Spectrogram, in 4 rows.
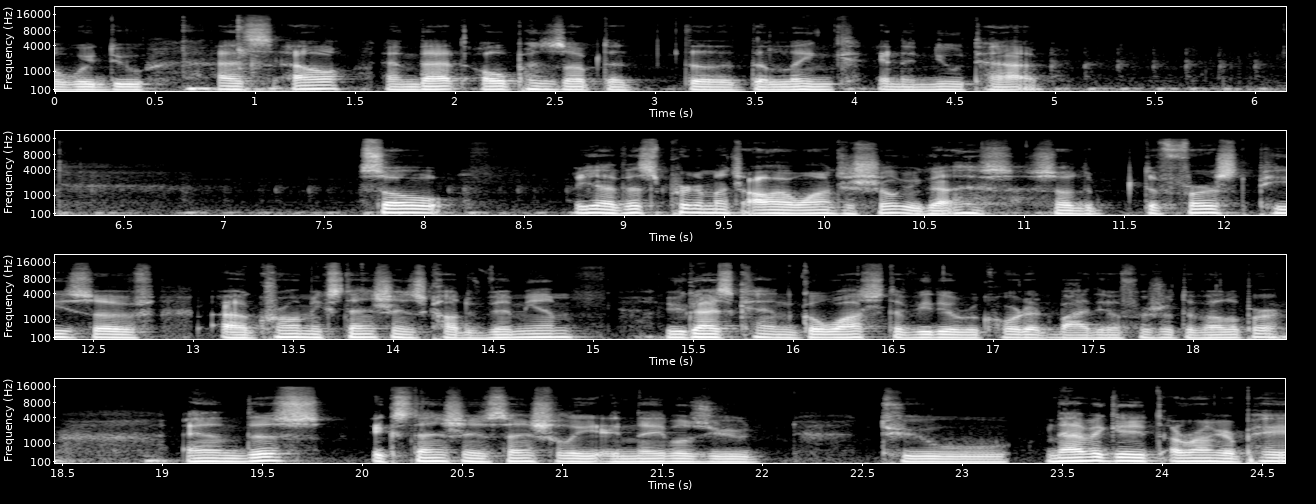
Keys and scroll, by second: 0.6 typing, 2.4 typing, 3.8-5.0 typing, 6.7-7.6 typing.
